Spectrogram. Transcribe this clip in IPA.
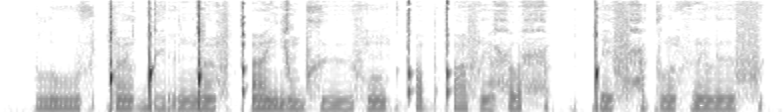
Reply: luːθǃœ̃lɡ͡ǃer ŋ͡ǃœ̃f qʼẽɟõb xʉːfũːkqʼob qʼœfẽħuħ | ǃefħɘklõθðẽl ɘf

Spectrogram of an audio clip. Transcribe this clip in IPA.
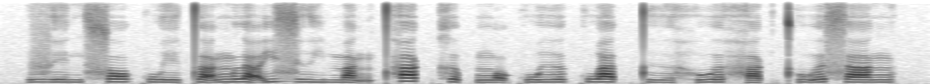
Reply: ve̤˨˩nsɔ˧kwe̤˨˩t̪a̰˧˥ŋ la̰˧˥j zɨ̤˨˩j ma̰˧˨ŋ t̪ʰa˦˥k̚xə˨˩p̚ ŋɔ̰˧˨kwɨ˨˦ə̯ kwa˦˥t̚t̪ɨ̤˨˩ə̯hu˧ə̯ ha˨˩k̚t̪ʰṵ˧˥ə̯sa˧ŋ

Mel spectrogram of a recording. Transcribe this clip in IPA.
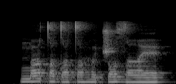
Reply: mɔtˤə dˤætˤiɦɔt͡ʃʊ zˤæ

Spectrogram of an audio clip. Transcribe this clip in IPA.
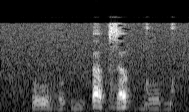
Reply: ʔuː˩˧˩vu˩ʔ i̤˩˧˩ ʔɜ˦˨pzɜ˨˥kʷɡu˩ɡ

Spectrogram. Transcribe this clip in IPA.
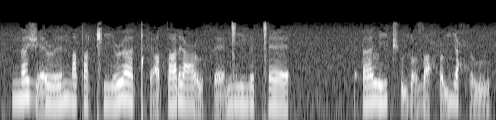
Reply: nɐʒɛ̰ ɹɘnɘtˤɐǁi ɹɐ ǃʰɛ̰ tˤɘɾɨʕṵ θɛ̰ŋ͡ǀijɘ ǀɛ | ʔɐ lit͡ʃʼṵʎṵzˤɛ̰ ħṵʎɨ ħṵ

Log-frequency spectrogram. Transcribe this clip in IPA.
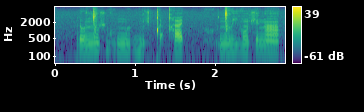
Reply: ɾɤ ŋ͡ǀuʃɡʱu ŋ͡mɯɡ͡bĩʃǃḛqʰe | hṵŋ͡ǀɯjɦõ ʃɛŋã

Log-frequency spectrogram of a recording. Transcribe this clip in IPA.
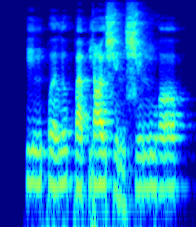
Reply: i˥ŋpɤ˧˥ lu˥˩pä˧˥pjɑ˥ʊ̯ɕy̰˨˩n ɕy˥n n̪wɔ˥

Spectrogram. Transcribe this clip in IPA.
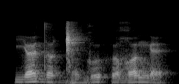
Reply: jœdɤ ɡ͡ǁɛɡu huʁʷɤŋɛ

